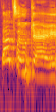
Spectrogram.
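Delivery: high, put-on polite brush-off; mock-polite refusal, pitched well up; petty polite refusal. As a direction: wriggle out of it in a high voice. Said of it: "Just so petty".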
